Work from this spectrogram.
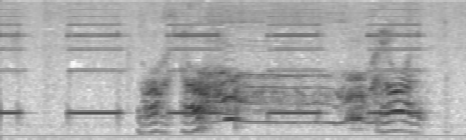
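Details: A Chihuahua howls with an alarm clock, its long wavering, quavering howl rising and falling for about three seconds over repeated steady electronic beeps, with a short beep burst before it starts.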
